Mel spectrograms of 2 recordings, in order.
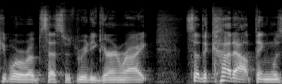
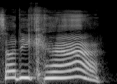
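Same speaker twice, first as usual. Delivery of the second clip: put-on very high, nasal, girly voice on ka. Showing how a queen would say hello in thai, nasal feminine voice. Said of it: "It's got this nasal kind of".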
